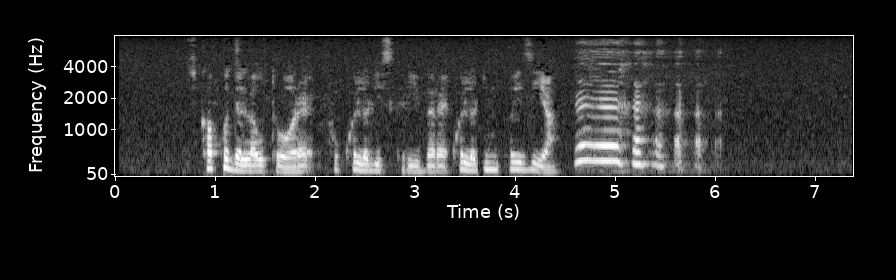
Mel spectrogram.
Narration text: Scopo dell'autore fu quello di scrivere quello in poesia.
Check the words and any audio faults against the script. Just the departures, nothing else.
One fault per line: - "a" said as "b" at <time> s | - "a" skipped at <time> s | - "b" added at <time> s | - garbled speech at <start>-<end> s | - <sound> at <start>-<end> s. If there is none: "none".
- laugh at 4.6-6.1 s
